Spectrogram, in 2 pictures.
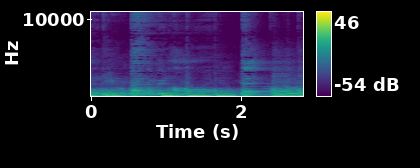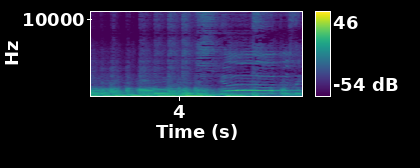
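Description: Live music: electric guitar played over a steady, deep bass line.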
